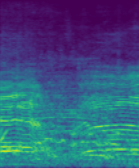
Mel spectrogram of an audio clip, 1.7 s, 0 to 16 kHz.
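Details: Sahiwal bull calf at a cattle market in Noakhali on 8 May, a farmer buying: a drawn-out, harmonic lowing moo fills the whole stretch, wavering slightly in pitch, with faint crowd murmur underneath.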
